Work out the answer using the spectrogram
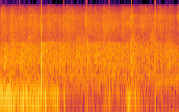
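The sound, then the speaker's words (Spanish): A church audience applauds during a Sunday service, a dense, steady wash of many hands clapping, with a few sharper individual claps standing out at intervals throughout. “Así que bueno, agradecemos al Señor, sí, le damos un aplauso al Señor.”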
